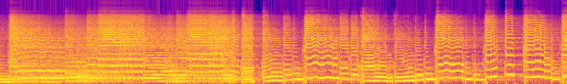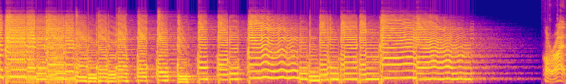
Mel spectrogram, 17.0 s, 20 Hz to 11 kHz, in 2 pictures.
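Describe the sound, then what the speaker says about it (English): A modelled Les Paul electric guitar on its rear pickup, played through a Boss SY-1000, rings out in a continuous run of overdriven notes and bends for about sixteen seconds before stopping abruptly. "we can change the type of electric guitar. Let's try a Les Paul, and let's use the rear pickup"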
